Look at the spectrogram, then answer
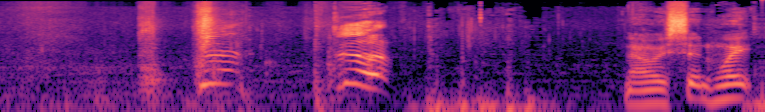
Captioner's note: gasps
